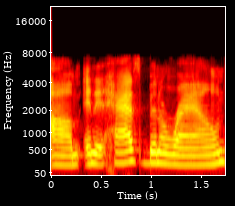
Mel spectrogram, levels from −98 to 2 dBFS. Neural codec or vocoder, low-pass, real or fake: none; 7.2 kHz; real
